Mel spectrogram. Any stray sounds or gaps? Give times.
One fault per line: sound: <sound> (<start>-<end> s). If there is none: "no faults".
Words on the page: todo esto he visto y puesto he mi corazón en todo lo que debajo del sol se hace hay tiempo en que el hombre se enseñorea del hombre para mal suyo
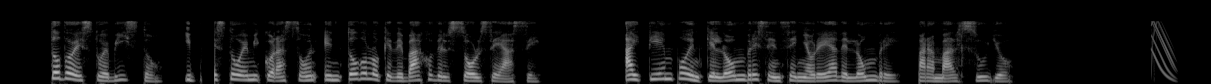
sound: dropout (2.0-2.1 s)
sound: chirp (11.5-11.8 s)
